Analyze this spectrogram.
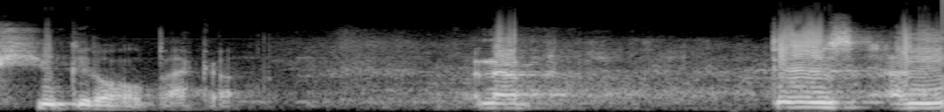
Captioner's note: audience laughing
